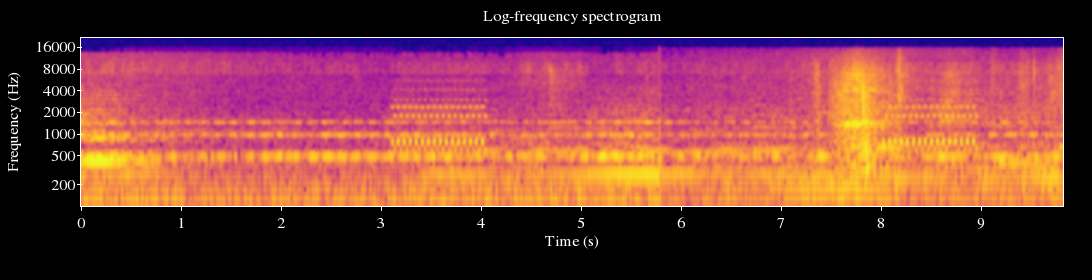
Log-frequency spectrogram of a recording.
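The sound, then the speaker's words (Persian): A telephone ringing: two electronic ring bursts, the first about a second long and the second running to the end, over a steady low hum and sustained background tones. “الان است که حاکی زنگ بزن و پیشنهادش بهت بده.”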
